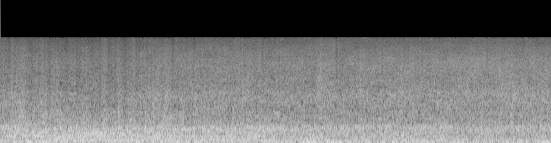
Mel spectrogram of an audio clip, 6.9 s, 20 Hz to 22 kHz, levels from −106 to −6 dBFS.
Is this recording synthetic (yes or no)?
yes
